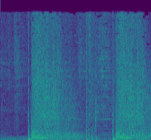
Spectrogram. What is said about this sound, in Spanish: Por favor, disparale con todo.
